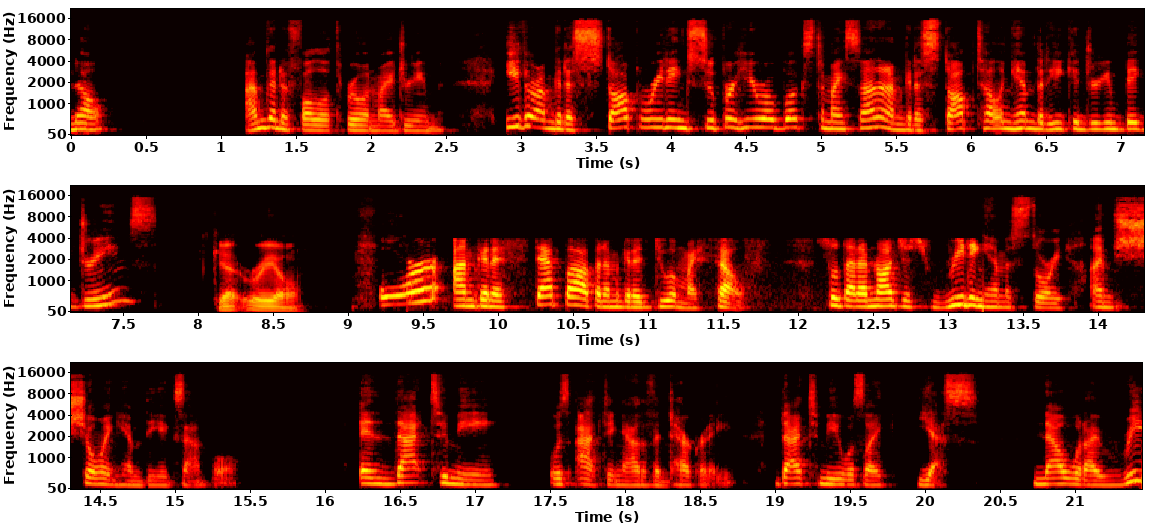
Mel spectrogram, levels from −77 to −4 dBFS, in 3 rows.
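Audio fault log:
9.40–13.24 s, input likely switched to a poorer device: sound turns dull, nothing above 3.8 kHz. Level shifts around 5 dB. New noise appears, roughly 40 dB down.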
